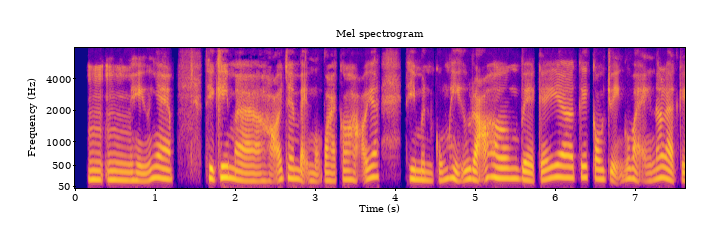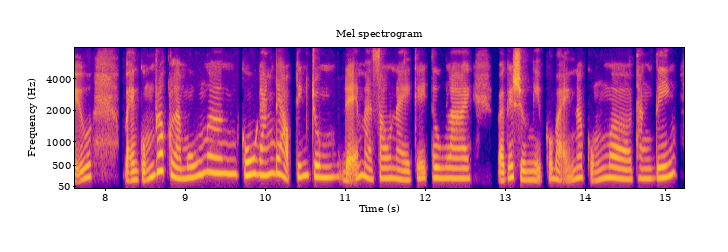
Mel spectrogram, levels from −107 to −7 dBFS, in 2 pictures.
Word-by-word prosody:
Ừm, 195 -1 +1
ừm. 185 -2 -1
Hiểu 170 0 -1
nha. 220 -2 +2 0.4
Thì 215 - +4
khi 235 +4 +6
mà 165 -7 +1
hỏi 170 +4 -1
thêm 215 -2 0
bạn 170 - -2
một 150 - -7
vài 170 -2 0
câu 195 -1 -2
hỏi 195 +3 -1
á, 250 +1 +1 0.3
thì 210 -2 +2
mình 180 -3 -2
cũng 180 +6 -5
hiểu 195 -2 0
rõ 185 +1 +5
hơn 220 -3 +2
về 180 -4 +2
cái, 210 +7 +1
ơ, 235 -1 +4
cái 240 0 +1
câu 205 -3 0
chuyện - - -2
của 215 - -3
bạn. 175 -5 -3
Đó 220 - +1
là, 195 -5 +3
kiểu, 185 +9 0 0.4
bạn 180 +3 +1
cũng 200 +8 -1
rất 370 -4 +3
là 230 -5 +2
muốn, 235 +8 -1
ơ, 330 -2 +1 0.2
cố 290 +3 +4
gắng 295 +1 0
để 320 - +1
học 295 - 0
tiếng 265 +3 -2
Trung 240 0 0
để - - +3
mà 255 -4 -1
sau 215 +1 -3
này 195 -4 -3
cái 110 +1 -3
tương 220 -1 -1
lai 215 -1 0 0.4
và 175 - +3
cái 235 +1 +2
sự 195 -6 +8
nghiệp 185 0 -5
của - - -3
bạn 200 0 -4
nó 230 - -1
cũng, 215 +6 -5
ơ, 210 -3 +1
thăng 210 -1 -6
tiến. 235 +6 +1
215 Hz, 245 wpm, -22 LUFS, 185-235 Hz, 0.4 s, sự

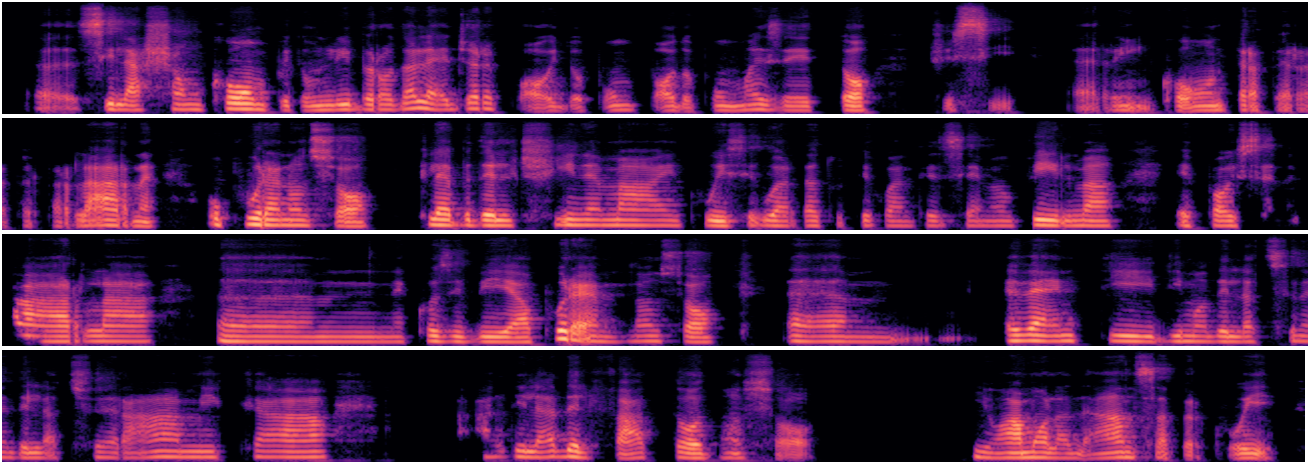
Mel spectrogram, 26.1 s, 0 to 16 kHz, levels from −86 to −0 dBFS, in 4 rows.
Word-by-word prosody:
ehm, - - -10
si 175 - +1
lascia 150 +3 0
un 165 -1 -3
compito, 165 -7 +5
un 145 - +1
libro 165 +1 +1
da 195 - -1
leggere 185 0 +1
e 180 - -18
poi 130 - -6
dopo - - -12
un 150 0 -5
po', 135 -2 -5
dopo 115 +3 -11
1 135 - -1
mesetto 135 -3 0 0.2
ci - - -16
si, - - -4 0.3
ehm, - - -11
rincontra 105 - -3
per - - -11
per - - -16
parlarne. 150 -5 +1 0.2
Oppure, 190 -1 +5
non 170 0 +2
so, 140 -4 +1 0.2
club 180 -2 +5
del 165 -1 +6
cinema 175 -2 0
in 165 -1 -6
cui 160 -2 +2
si 155 - -8
guarda 160 -1 -2
tutte 160 +1 -11
quante 155 0 -9
insieme 155 0 -9
un 155 - -9
film, 165 -2 +4 0.4
e 150 - -4
poi 155 +1 0
se - - -6
ne - - -32
parla, 170 -2 +2 0.3
ehm, 160 -2 -1
e 155 - -9
così 165 -2 0
via. 155 -1 +3
Oppure 160 -2 +5
non 175 0 -5
so, 150 -3 -1 0.3
ehm, 165 -3 -3 0.5
eventi 180 -2 +3
di 170 0 -2
modellazione 165 0 -3
della 160 0 -4
ceramica, 180 +1 -2
a 180 - -2 0.8
al 180 - -13
di 185 - -3
là 180 +1 +1
del 185 -4 +3
fatto, 150 -2 0
non 150 -1 -7
so, - - -8 0.7
io 170 -6 -4
amo 160 +1 +6
la 150 - -3
danza 160 +5 -1
per - - -10
cui, 150 0 -1
165 Hz, 165 wpm, -24 LUFS, 155-175 Hz, 0.8 s, del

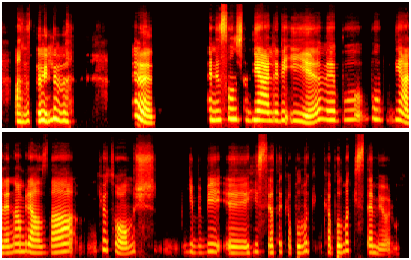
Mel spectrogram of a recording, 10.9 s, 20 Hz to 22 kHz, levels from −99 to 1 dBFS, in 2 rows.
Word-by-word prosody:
Anlatabildim 255 +4 +3
mi? 255 -1 -1 0.9
Evet, 200 - +8 0.7
hani, 290 -1 +2
sonuçta 305 -2 +2
diğerleri 275 -1 +6
iyi 235 -6 +2 0.2
ve 290 -2 -1
bu 300 +2 -11
bu 305 -2 -7
diğerlerinden 235 -3 0
biraz 200 -2 -3
daha 225 +4 0 0.3
kötü 290 -3 -12
olmuş 235 - -7 0.4
gibi 205 -3 -19
bir, 240 -2 -8
eee, 190 0 -8
hissiyata 220 +1 -8
kapılmak 205 +3 -11 0.2
kapılmak 215 +5 -8
istemiyorum. 210 - -9
245 Hz, 120 wpm, -22 LUFS, 205-285 Hz, 0.9 s, Evet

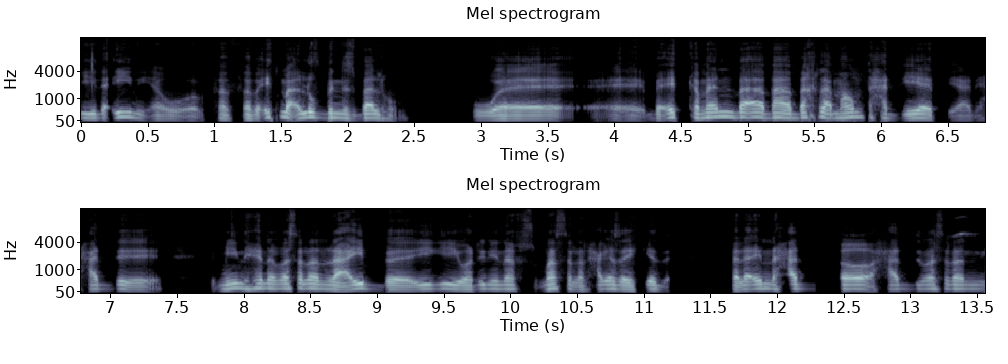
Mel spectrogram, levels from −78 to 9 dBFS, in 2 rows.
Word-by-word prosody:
يلاقيني 135 +1 -2
أو - - -8
ف - - -9
فبقيت - - -2
مألوف 155 +1 +4
بالنسبة 130 -4 +2
لهم، 115 -2 -5 0.6
وآآ 110 - -2
بقيت - - 0
كمان 165 +2 +2
بقى 155 -1 +5
ب 140 -2 +3
باخلق 155 -3 +2
معاهم 150 +4 0
تحديات، 130 -4 0
يعني 100 0 -13
حد 125 0 -5 0.8
مين 145 +3 0
هنا 155 +1 +1
مثلًا 150 +1 +2
لعيب 130 -1 +4
ييجي 130 +4 +1
يوريني 130 +3 -1
نفسه؟ 135 0 -5
مثلًا 140 -5 -1
حاجة 135 +4 -2
زي 125 -4 +2
كده. 125 +2 -4 0.5
فألاقي 130 +2 +3
إن 145 -1 0
حد 140 0 -2 0.2
آه 140 0 +4
حد 130 0 -8
مثلًا 135 -1 -3
135 Hz, 150 wpm, -24 LUFS, 125-150 Hz, 0.8 s, بقى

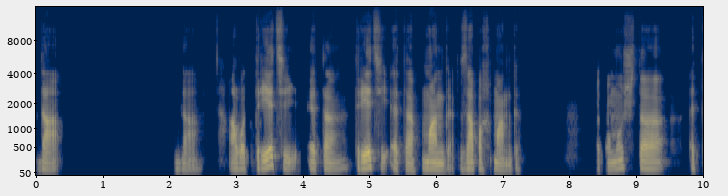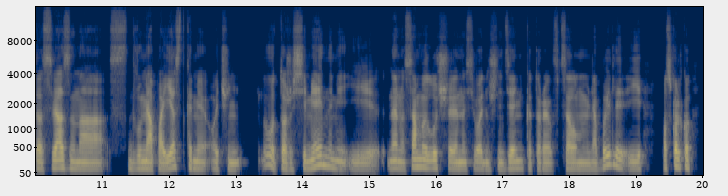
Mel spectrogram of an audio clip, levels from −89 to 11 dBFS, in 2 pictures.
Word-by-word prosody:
Да. - - +1 1.7
Да. 100 +3 -7 0.5
А 105 - +2
вот 105 0 +1
3, 115 -3 +2
это, 105 +2 -2
3, 125 +4 +4
это - - -2
манго, 100 -3 +3
запах 105 +2 +1
манго. 90 -4 -1 1.1
Потому 110 +2 -4
что 105 -4 +1 0.3
это - - -1
связано 105 -5 +2
с - - -12
2 110 -1 +2
поездками, 110 +1 +1
очень, 200 - -4 0.2
ну, 175 - -8
вот 160 - -1
тоже, 100 -3 +2
семейными, 120 - 0
и, 100 -2 -5
наверно, 110 -2 0
самые 135 +3 +3
лучшие 120 -3 +1
на 105 0 0
сегодняшний 100 -1 -3
день, 110 +3 0
которые 100 -2 -2
в 100 - -19
целом 100 -1 0
у 100 0 -3
меня 95 0 -2
были. 155 - +1
И, 105 -3 -3 0.2
поскольку, - - +2
105 Hz, 115 wpm, -26 LUFS, 100-120 Hz, 1.7 s, 3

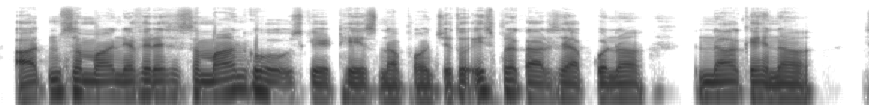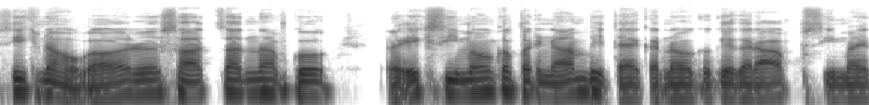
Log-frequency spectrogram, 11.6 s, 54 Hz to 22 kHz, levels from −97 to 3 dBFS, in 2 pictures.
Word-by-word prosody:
आत्मसम्मान 105 -3 +1
या 105 - +2
फिर 110 -1 +1
ऐसे 105 0 -3
सम्मान 110 +7 +1
को 130 -1 +4 0.2
उसके 90 -1 -2
ठेस 85 -3 -2
ना 80 - +1
पहुँचे। 80 -2 -2
तो - - 0
इस 125 - -4
प्रकार 95 -6 0
से 95 - -2
आपको 90 0 0
ना, 90 0 0 0.4
ना 100 +1 +2
कहना 90 -3 +1 0.5
सीखना 120 -2 +2
होगा 80 -4 +1
और 110 +7 0
साथ-साथ 115 +1 0
ना 115 +1 +2
आपको 105 -4 +1 0.6
एक 115 - +1
सीमाओं 115 0 +2
का 125 -1 +2
परिणाम 105 +3 +1
भी 120 -2 +4
तय 85 0 -1
करना 85 +1 -1
होगा 85 -1 +1
क्योंकि 85 +2 -1
अगर 90 -1 0
आप 90 +2 -1
सीमाएँ 85 0 -3
100 Hz, 185 wpm, -23 LUFS, 90-115 Hz, 0.6 s, को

